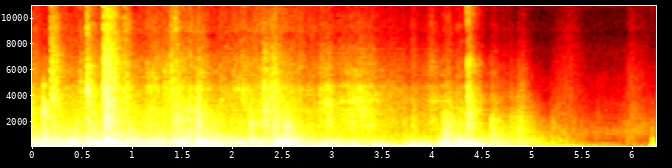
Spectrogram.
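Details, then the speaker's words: Pole barn garage door with a newly installed Genie 2055 opener, running before all hinges were oiled: a rattling, clattering rumble as the door travels, fading as it stops. The noise comes from dry center hinges; 3-in-1 oil made it much quieter. "I'm putting a drop or two of 3in1 oil on all the hinge friction points. Actually, a bit more because it's difficult to control Okay, let's see how this sounds. Much better. It's these center hinges that make the most noise."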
